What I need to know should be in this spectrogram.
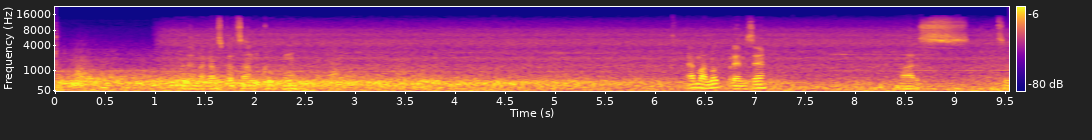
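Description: A train's brakes hiss as it slows to a stop.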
